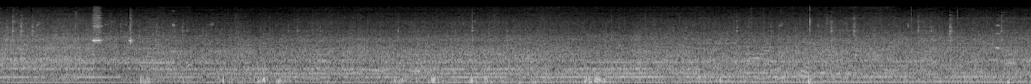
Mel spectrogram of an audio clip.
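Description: Farm tractor engine running at a steady speed while towing a hayride wagon, with scattered knocks and rattles from the wagon over the ground.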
